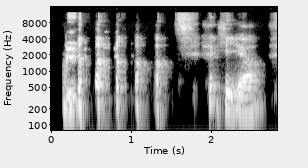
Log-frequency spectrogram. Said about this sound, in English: Here I am wanting to share God's information, and now I'm having trouble coughing.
